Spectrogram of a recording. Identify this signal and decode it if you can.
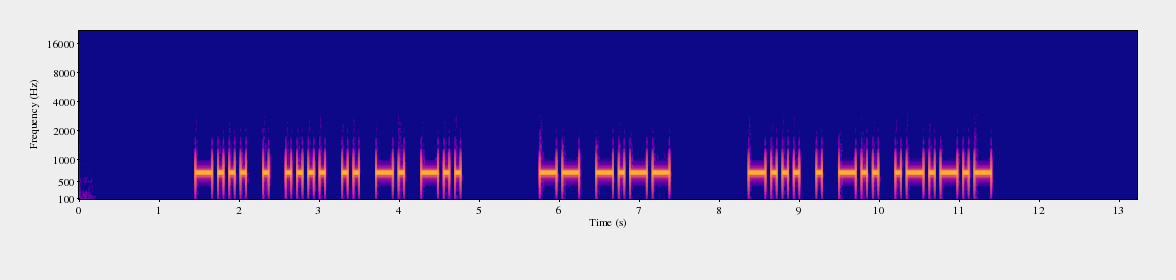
Morse code, heard as a keyed tone, about 17 wpm, 700 Hz. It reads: BEHIND MY BED.
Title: 2x Word-Spacing - Sentences from Top 500 Words - 17wpm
